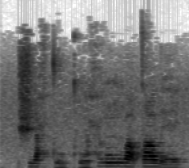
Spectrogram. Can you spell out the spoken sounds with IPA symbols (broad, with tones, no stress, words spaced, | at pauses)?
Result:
ʃi˧ħ tu˨kʷʰẽ˨ħ ɦũ˦ŋo˦˨ tˤi˦we˧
